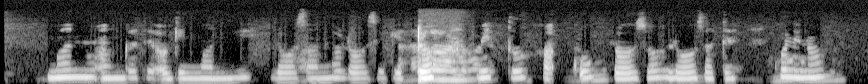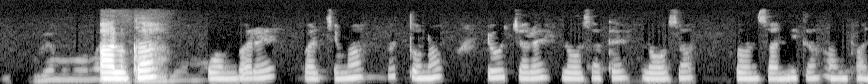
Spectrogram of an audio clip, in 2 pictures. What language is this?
Sidamo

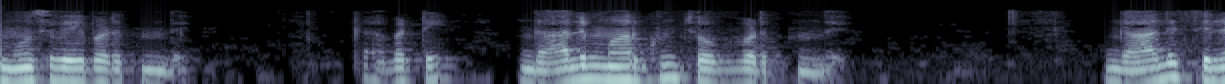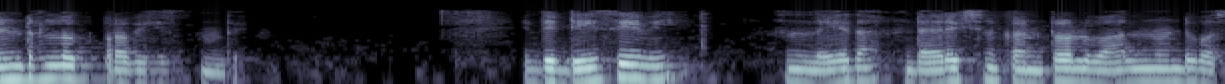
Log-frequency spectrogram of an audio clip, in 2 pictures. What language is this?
Telugu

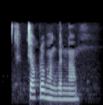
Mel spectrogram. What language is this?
Bangla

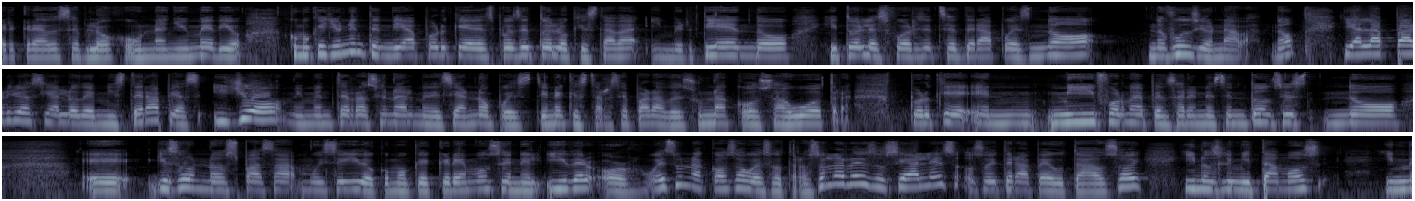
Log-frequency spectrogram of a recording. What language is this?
Spanish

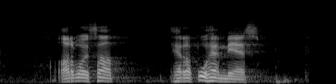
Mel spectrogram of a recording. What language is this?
Finnish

